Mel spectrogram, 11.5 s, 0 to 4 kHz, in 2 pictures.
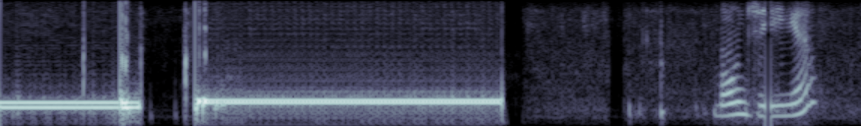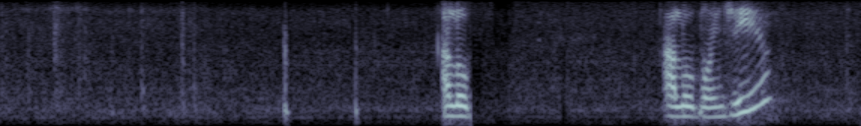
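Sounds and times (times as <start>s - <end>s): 
telephone dial tone during a call transfer: 0.0s - 3.4s
speech: 4.8s - 5.6s, 8.7s - 9.0s, 10.2s - 11.0s.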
